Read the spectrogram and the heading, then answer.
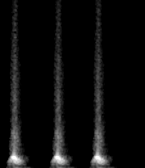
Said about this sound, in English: I'm getting my podcast whip.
